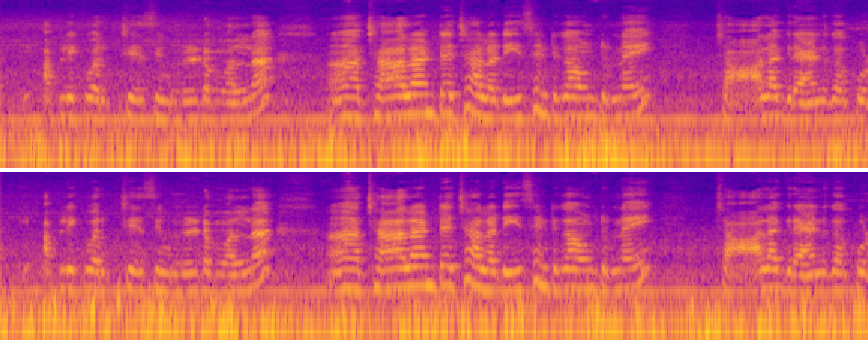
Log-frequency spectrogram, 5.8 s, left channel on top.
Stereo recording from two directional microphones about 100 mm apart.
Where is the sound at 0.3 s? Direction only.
75° right (ahead or behind).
